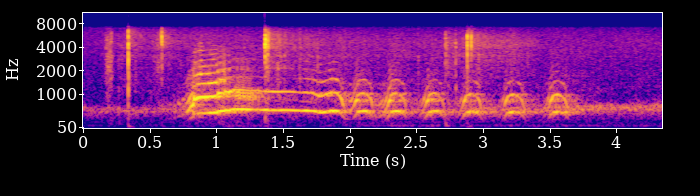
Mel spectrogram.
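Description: A few sharp clicks, then a long howling cry that swoops up, holds for about a second, and breaks into a run of about six short wavering pulses before it fades.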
